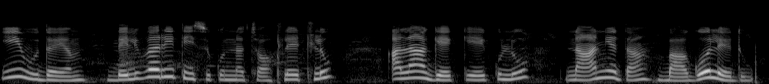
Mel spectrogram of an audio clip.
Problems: constant background noise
